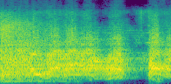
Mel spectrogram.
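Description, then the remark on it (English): A dog barks and snarls ferociously while attacking a man at the entrance of a mine, leaping straight at the hand holding a gun. A loud, continuous stretch of aggressive noise that drops for a moment, then erupts again in a fresh burst. “Sensing that his master was in danger, raced madly into the entrance and leaped straight at the hand that held the gun blazing at the Mountie.”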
